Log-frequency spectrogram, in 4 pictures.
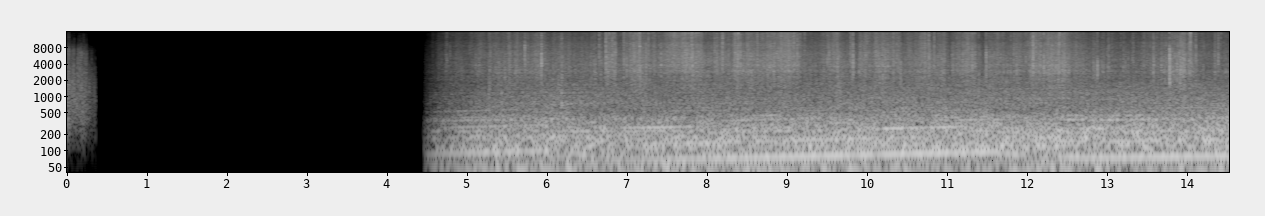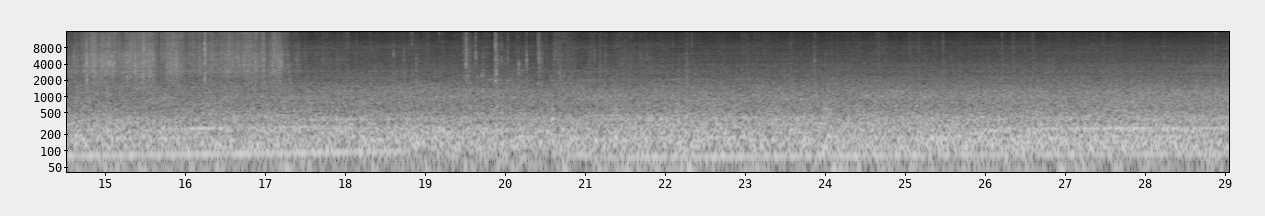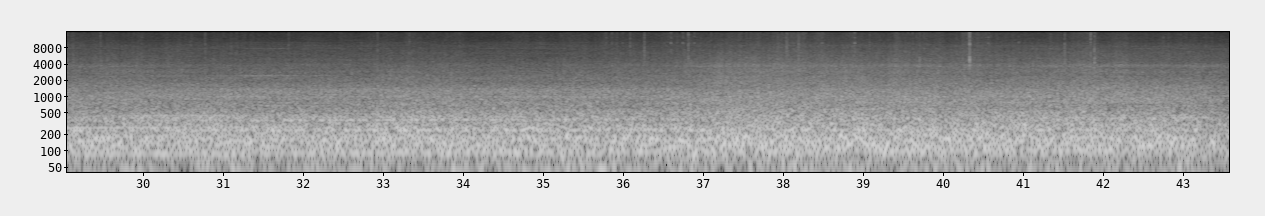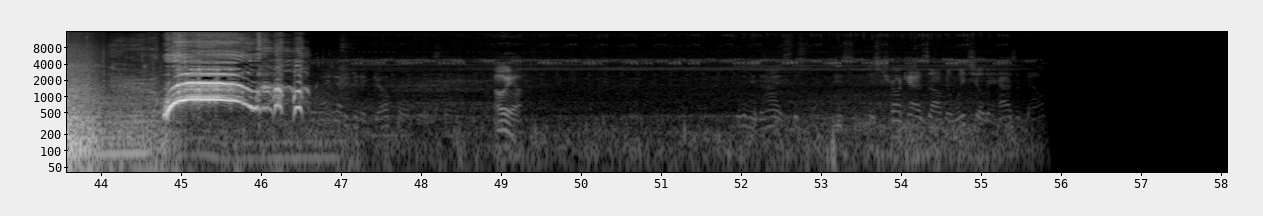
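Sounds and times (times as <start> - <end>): rain crackling on glass: 4.5 - 24.4
low engine hum: 4.5 - 48.9
road and wind noise: 4.5 - 55.8.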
